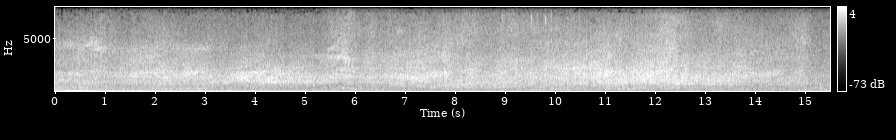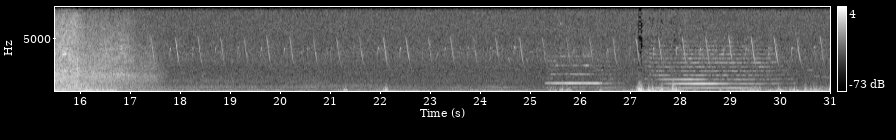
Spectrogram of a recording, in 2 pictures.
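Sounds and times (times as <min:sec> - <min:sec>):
road traffic noise: 0:00.0 - 0:31.0
train drone: 0:00.0 - 0:31.0.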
